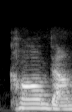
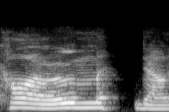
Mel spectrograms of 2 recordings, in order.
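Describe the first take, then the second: First: The L in calm is barely touched. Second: The L in calm is pronounced strongly. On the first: The speaker calls it right. "but it's very light" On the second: The speaker calls it wrong. "not like calm down. It's not that strong"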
